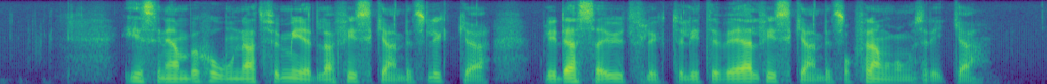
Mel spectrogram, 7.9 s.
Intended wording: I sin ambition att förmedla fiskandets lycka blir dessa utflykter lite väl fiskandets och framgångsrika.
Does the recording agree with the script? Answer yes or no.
yes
